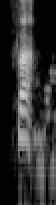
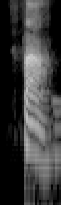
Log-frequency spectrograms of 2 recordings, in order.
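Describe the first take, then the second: First: The syllable ends with a glottal catch. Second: The syllable ends on an open vowel. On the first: This is the letter's name. "nama hurufnya kita tambah hamzah ya" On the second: This is the letter read with a vowel mark. "setelah diharokati"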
